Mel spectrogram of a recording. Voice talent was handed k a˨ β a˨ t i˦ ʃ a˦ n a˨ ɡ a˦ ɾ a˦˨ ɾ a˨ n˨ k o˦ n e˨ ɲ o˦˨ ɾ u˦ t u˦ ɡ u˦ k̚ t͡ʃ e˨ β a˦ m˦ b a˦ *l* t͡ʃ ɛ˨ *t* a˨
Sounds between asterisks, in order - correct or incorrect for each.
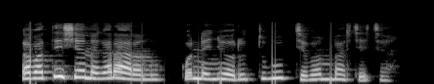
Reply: incorrect: ɾ, incorrect: t͡ʃ

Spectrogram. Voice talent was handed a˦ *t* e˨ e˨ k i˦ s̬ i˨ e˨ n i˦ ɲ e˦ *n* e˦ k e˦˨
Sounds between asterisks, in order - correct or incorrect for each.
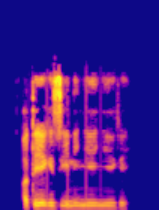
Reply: correct, incorrect: ɲ

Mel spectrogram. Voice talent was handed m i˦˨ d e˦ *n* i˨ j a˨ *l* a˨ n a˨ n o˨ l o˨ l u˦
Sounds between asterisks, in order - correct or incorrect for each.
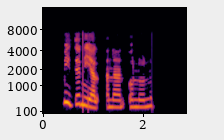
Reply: correct, correct

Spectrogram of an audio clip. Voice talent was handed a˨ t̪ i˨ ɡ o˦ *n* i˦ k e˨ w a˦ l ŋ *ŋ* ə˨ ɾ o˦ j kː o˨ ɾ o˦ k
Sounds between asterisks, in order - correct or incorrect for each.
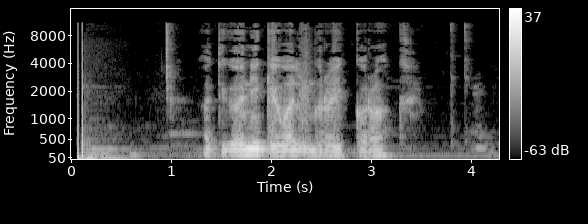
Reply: correct, incorrect: ɡ

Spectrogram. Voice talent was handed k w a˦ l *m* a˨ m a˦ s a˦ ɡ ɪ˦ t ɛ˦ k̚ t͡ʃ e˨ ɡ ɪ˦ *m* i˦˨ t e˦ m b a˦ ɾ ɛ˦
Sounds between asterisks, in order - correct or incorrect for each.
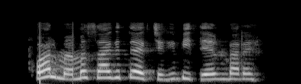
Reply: correct, incorrect: b

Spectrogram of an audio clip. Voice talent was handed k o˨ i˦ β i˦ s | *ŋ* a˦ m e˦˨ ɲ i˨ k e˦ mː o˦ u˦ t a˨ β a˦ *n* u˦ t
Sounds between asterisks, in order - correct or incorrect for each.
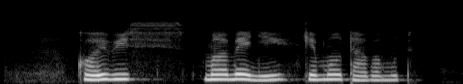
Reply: incorrect: m, incorrect: m

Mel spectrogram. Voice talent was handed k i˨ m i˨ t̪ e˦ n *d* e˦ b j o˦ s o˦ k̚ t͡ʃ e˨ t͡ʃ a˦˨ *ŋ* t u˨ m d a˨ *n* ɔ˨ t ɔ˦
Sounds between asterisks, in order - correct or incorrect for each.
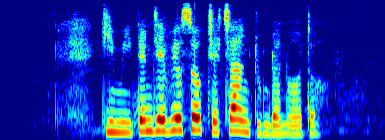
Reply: incorrect: d͡ʒ, correct, correct

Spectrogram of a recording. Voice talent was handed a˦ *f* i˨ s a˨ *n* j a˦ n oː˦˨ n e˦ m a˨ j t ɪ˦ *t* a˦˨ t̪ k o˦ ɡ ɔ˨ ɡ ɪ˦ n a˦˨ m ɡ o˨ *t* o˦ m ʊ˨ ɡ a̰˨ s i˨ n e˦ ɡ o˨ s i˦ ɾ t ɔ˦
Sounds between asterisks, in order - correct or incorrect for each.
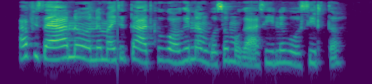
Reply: correct, incorrect: none, correct, incorrect: s

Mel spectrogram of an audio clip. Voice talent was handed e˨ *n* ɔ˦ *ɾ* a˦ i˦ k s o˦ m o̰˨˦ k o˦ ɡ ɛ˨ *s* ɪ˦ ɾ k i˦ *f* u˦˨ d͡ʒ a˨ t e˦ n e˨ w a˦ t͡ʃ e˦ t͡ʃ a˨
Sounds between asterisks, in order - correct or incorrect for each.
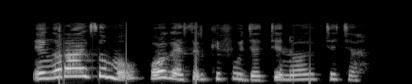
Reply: incorrect: ŋ, correct, correct, correct

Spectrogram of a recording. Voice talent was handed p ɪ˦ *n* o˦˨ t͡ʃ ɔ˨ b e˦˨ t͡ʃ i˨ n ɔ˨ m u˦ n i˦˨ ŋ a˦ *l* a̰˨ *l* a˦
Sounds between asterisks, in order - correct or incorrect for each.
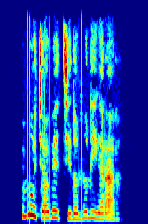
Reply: incorrect: m, incorrect: ɾ, incorrect: ɾ

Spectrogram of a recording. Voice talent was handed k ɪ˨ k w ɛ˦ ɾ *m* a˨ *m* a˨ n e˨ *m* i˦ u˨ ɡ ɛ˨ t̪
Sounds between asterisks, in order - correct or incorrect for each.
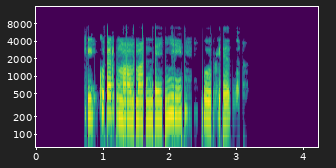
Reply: correct, correct, incorrect: ɲ

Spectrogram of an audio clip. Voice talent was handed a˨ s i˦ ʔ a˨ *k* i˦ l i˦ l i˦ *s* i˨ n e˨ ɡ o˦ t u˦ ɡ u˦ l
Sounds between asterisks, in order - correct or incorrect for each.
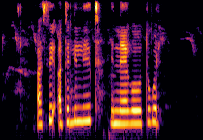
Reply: incorrect: t, incorrect: t

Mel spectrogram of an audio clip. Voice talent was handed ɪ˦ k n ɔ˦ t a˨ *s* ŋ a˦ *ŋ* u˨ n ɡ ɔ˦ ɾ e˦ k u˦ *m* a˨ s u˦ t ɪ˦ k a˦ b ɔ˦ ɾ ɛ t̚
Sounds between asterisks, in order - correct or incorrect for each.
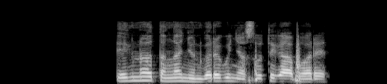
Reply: incorrect: none, incorrect: ɲ, incorrect: ɲ

